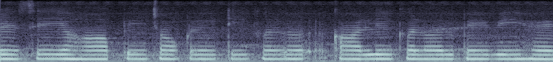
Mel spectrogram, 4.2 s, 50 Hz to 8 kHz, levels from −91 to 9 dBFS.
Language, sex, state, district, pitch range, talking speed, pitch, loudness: Hindi, female, Maharashtra, Washim, 205-210 Hz, 145 wpm, 205 Hz, -13 LUFS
